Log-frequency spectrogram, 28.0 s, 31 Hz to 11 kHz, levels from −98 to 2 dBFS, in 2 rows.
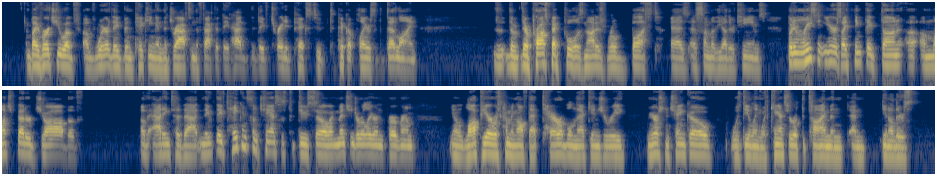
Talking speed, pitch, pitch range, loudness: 215 wpm, 120 Hz, 115-130 Hz, -25 LUFS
